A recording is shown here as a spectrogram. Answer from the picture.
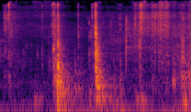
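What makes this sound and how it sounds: The rear door of an Opel Astra, a metal and glass car door, is closed. Two solid, low thunks stand out, with fainter knocks and rustling around them. The door shuts with a short, damped sound and little ring, as expected.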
